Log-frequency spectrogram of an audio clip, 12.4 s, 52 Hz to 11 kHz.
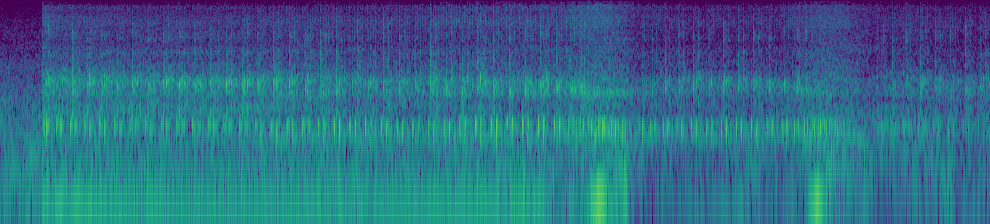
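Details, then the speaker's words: Mercedes W463 G300 with OM606 diesel, just fitted with a Sean Treacy stage 2 ECU; owner had no boost earlier from fuel starvation. Uneven chuffing pulse about 2.5 beats a second with rev blips; a valve suspected not sealing, unconfirmed. "Sounds like the valve is like, doesn't have, it's doing that. It sounds like the valve isn't sealing again."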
